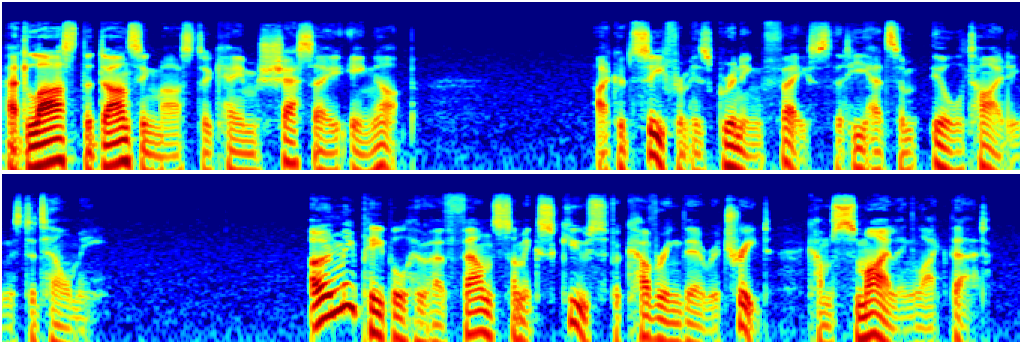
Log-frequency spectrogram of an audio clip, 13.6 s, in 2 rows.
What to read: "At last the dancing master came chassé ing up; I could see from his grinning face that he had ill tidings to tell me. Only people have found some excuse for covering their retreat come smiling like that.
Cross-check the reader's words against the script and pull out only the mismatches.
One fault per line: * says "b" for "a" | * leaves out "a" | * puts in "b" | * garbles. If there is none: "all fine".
* puts in "some"
* puts in "who"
